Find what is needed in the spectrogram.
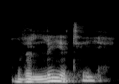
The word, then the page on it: velleity: British English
